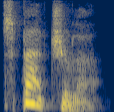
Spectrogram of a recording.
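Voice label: "spatula", British English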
